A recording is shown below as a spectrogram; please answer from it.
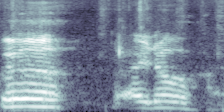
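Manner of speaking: words said through a high yawn. Tired speaker replies to others' greetings, talking while yawning. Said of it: "Sorry, I'm yawning".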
